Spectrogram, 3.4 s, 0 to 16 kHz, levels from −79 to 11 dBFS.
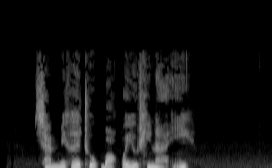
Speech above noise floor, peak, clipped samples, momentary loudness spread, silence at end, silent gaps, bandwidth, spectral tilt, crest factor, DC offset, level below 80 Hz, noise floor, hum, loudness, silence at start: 40 dB; -6 dBFS; under 0.1%; 7 LU; 1.05 s; none; 11 kHz; -5 dB/octave; 16 dB; under 0.1%; -68 dBFS; -61 dBFS; none; -22 LUFS; 0.45 s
